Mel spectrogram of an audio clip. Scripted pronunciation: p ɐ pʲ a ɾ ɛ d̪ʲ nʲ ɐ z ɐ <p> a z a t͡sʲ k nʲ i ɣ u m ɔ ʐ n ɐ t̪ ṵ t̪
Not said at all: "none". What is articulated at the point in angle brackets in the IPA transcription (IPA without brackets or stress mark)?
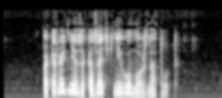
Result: k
